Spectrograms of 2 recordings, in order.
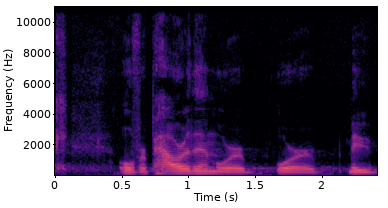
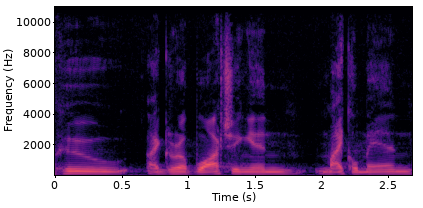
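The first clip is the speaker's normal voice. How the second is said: usual speaking voice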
